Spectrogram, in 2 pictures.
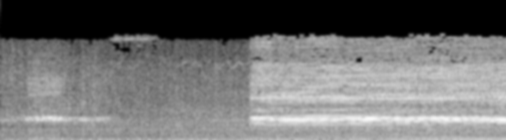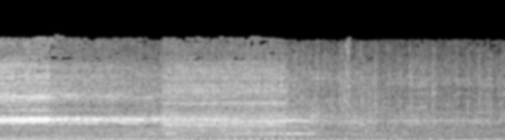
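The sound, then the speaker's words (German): A taxi's car horn blares for a couple of seconds as it turns through chaotic traffic in a capital city, over the steady rumble of busy city traffic, followed by another shorter honk. “Sie hupt, wenn sie abbiegt, nützt jede kleine Lücke aus, um die Fahrspur zu wechseln und ignoriert Männerblicke.”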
